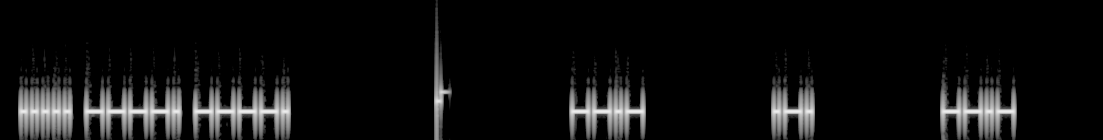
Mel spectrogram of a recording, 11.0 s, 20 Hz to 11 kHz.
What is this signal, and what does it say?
Morse code, heard as a keyed tone, about 22 wpm, spaced as for 9 wpm, 700 Hz. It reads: 599 QRQ
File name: Top 90 QSO Elements - 8x Character Spacing - 22wpm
